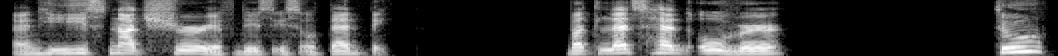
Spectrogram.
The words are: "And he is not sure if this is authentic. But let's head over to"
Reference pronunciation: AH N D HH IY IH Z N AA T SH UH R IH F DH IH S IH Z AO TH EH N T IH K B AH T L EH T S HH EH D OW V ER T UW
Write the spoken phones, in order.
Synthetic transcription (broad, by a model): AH N D HH IY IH S N AA T SH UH R IH F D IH S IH S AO T EH N T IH K B AH T L EH T S HH EH D OW V ER T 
